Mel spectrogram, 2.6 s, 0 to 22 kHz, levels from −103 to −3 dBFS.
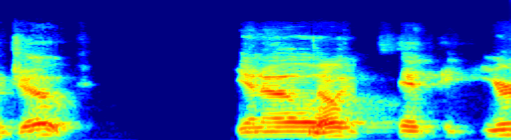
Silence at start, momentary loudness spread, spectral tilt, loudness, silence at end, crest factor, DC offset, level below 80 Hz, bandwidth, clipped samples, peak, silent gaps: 0 s; 9 LU; -5 dB/octave; -22 LUFS; 0 s; 18 dB; under 0.1%; -64 dBFS; 9.4 kHz; under 0.1%; -6 dBFS; 0.68-1.15 s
